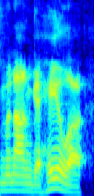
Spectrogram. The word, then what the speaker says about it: Monongahela: i learned that the most common way people pronounce it is monongahela i probably should have known that considering i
